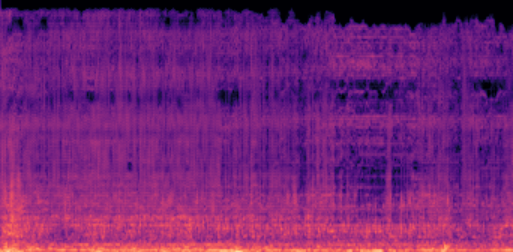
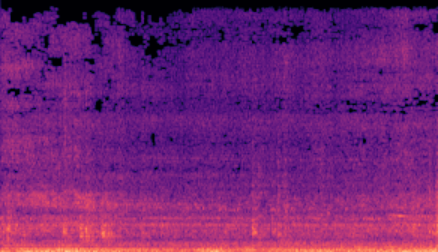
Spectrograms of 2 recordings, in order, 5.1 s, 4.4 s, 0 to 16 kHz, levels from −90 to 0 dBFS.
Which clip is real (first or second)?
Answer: second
